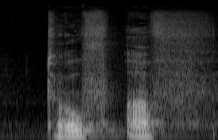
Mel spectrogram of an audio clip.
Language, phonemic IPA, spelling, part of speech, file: Dutch, /ˈtruf ˈɑf/, troef af, verb, Nl-troef af.ogg
- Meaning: inflection of aftroeven: 1. first-person singular present indicative 2. second-person singular present indicative 3. imperative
